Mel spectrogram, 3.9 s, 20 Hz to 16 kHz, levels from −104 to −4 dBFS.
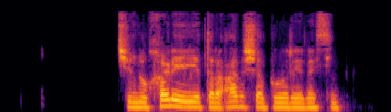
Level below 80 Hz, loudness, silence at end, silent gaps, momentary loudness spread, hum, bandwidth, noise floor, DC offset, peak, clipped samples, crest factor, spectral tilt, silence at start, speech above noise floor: -64 dBFS; -24 LUFS; 0.5 s; none; 12 LU; none; 11.5 kHz; under -90 dBFS; under 0.1%; -6 dBFS; under 0.1%; 18 dB; -5 dB/octave; 1.2 s; over 67 dB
